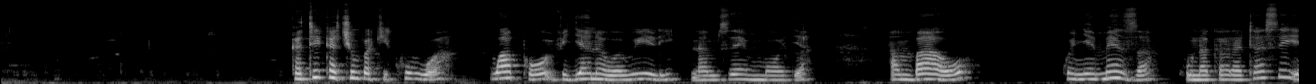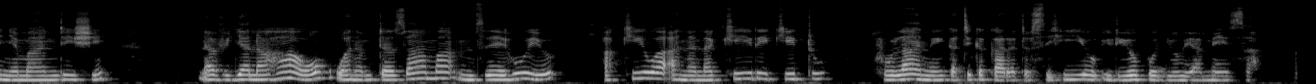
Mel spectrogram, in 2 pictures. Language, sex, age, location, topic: Swahili, female, 18-24, Dar es Salaam, education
